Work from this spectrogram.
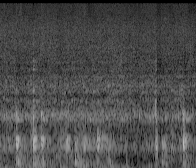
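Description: Cooked tomatoes sizzle softly in a pan while a spoon stirs them, giving a steady frying hiss punctuated by irregular scraping taps, close and fairly loud, with no voices.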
